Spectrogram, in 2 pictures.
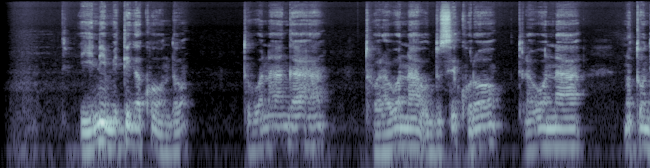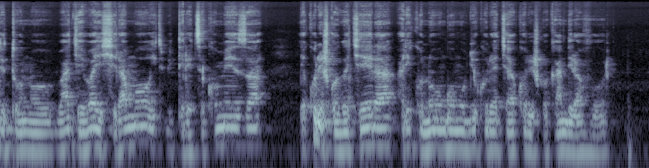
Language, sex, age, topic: Kinyarwanda, male, 18-24, health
